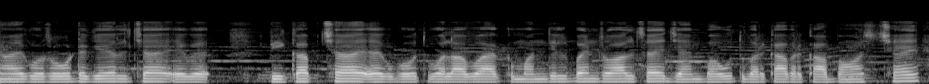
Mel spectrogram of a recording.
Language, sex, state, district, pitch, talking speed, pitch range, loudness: Maithili, male, Bihar, Samastipur, 125 Hz, 150 wpm, 120-135 Hz, -17 LUFS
